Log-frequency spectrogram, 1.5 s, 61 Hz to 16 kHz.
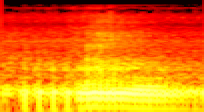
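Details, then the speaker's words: Hyundai Elantra N at idle: the idle breaks up with soft, irregular pops and hiccups before settling into a rougher hum, and the exhaust tone is not normal. Timing advances about 5° on soft pops and 10° on louder pops; idle stumble. "No, but even the exhaust tone doesn't sound the same as normal. It's different. Like that noise? Yeah. It's not normal."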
